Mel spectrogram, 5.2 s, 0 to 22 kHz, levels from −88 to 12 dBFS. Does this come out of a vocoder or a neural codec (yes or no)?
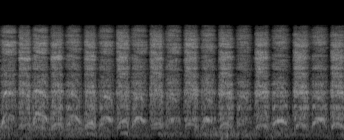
no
